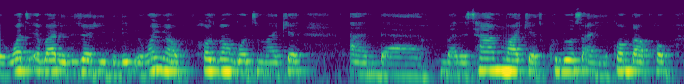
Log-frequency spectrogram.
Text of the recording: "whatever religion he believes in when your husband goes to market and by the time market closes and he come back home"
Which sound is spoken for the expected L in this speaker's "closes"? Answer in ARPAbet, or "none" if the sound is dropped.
none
